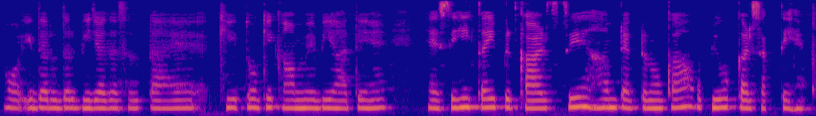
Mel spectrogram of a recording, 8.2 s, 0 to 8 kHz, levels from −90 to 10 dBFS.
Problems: low volume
